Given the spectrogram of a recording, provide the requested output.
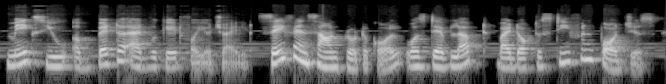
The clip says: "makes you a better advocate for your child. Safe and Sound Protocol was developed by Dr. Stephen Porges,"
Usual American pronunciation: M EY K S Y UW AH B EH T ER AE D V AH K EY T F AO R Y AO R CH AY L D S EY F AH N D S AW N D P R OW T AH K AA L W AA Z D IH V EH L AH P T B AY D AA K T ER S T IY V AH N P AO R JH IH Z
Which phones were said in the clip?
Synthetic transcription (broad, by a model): M EY K S Y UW AH B EH T ER AE D V AH K EY T F AO R Y AO R CH AY L D S EY F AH N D S AW N D P R OW T AH K AA L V AA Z D IH V EH L AH P T B AY D AA K T ER S T IY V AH N P AO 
